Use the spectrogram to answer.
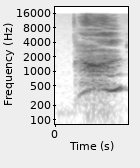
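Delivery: a sudden high gasp of delight; sharp excited gasp. Real, not acted. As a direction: gasp as the pick is revealed. Opening the random book pick.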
